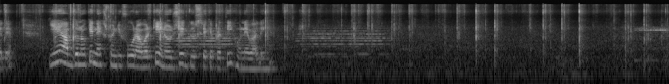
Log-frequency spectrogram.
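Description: A deck of cards rustles and taps as it is shuffled by hand.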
